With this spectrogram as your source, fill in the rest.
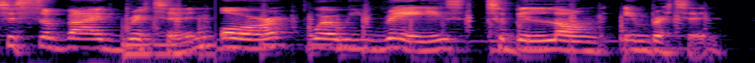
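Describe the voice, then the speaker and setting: Over music in the background, a woman speaks very slowly at a medium pitch. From Jamaica. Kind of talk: podcast conversation.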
